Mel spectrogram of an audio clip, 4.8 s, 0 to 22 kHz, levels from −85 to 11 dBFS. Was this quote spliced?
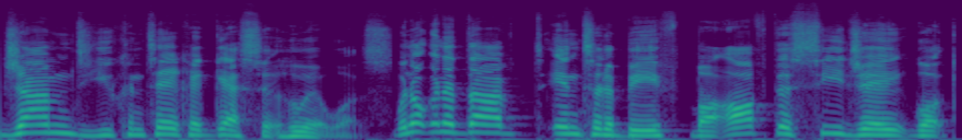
no; 0 cuts

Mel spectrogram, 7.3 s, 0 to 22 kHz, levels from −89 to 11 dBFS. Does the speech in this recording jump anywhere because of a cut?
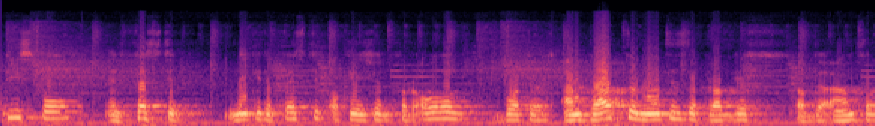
yes; 1 cut; at 4.6 s

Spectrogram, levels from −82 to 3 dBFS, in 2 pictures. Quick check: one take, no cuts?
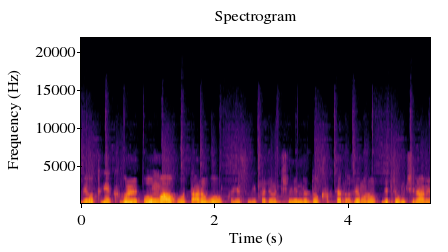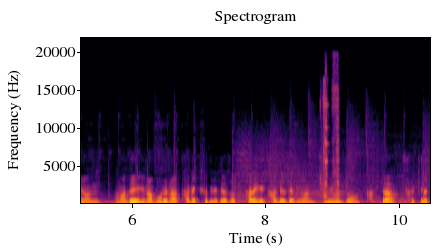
yes; 0 cuts

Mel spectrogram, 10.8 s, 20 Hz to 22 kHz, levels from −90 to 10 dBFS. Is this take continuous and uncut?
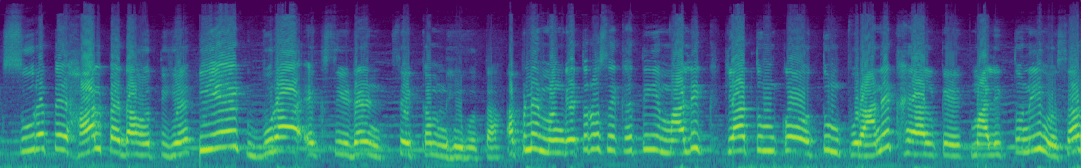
no; 3 cuts; at 1.9 s, 5.1 s, 9.7 s

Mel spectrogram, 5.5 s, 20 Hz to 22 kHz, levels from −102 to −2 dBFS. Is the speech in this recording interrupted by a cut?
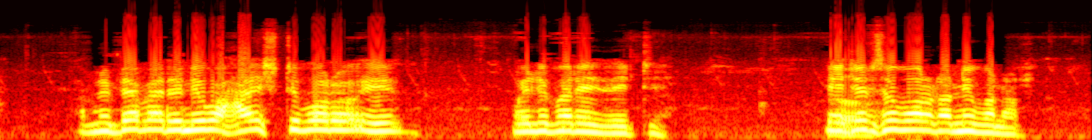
no; 0 cuts

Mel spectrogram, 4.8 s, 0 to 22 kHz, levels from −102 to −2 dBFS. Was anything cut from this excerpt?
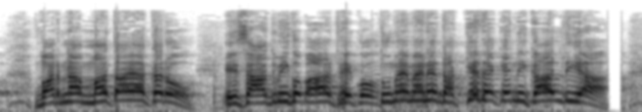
yes; 2 cuts; at 1.5 s, 2.8 s

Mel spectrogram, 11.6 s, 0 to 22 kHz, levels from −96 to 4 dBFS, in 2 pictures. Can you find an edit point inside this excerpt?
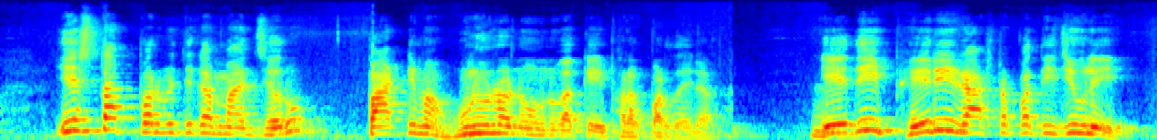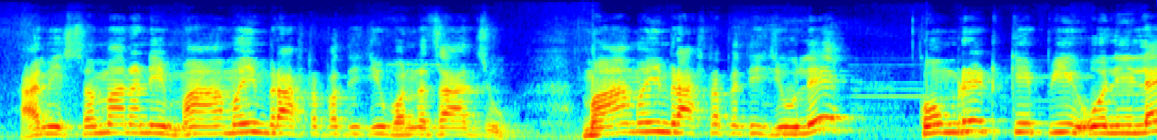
yes; 1 cut; at 3.7 s

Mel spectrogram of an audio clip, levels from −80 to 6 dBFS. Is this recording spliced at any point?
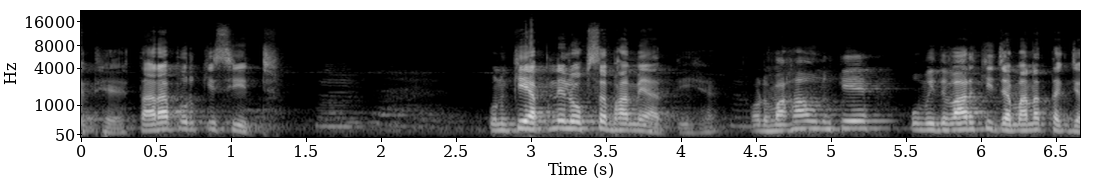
no; 0 cuts

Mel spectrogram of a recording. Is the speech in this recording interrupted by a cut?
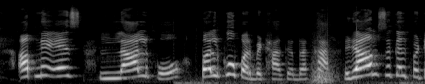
yes; 1 cut; at 3.3 s

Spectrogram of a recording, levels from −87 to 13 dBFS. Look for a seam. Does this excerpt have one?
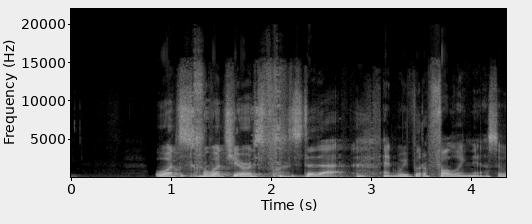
yes; 1 cut; at 3.0 s

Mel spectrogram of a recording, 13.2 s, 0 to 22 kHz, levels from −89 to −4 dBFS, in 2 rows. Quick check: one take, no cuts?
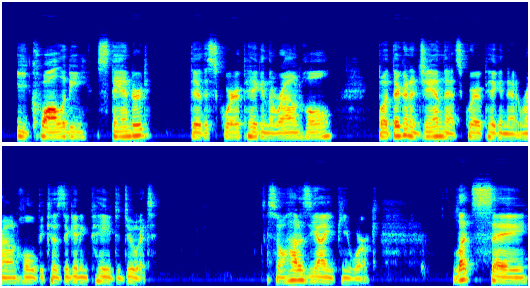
yes; 0 cuts

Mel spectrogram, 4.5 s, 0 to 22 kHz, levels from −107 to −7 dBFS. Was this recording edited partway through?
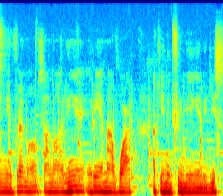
no; 0 cuts

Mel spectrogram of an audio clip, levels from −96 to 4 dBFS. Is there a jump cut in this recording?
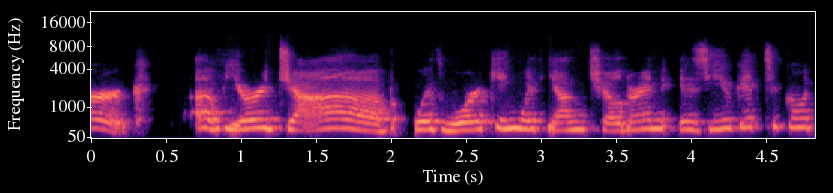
no; 0 cuts

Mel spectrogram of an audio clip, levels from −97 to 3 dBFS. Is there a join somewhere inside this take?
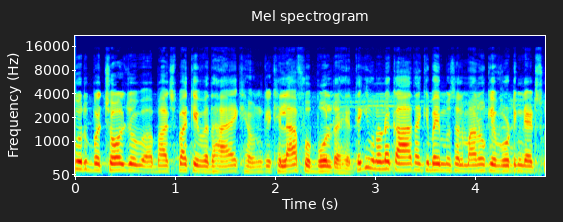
no; 0 cuts

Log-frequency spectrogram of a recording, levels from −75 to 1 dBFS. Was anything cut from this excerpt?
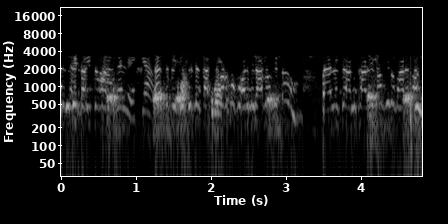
yes; 1 cut; at 3.3 s

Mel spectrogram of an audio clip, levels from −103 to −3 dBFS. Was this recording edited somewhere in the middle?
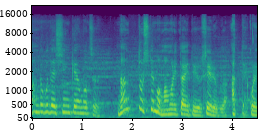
yes; 1 cut; at 1.6 s

